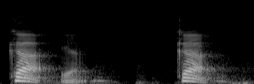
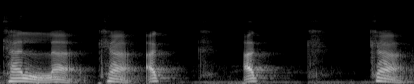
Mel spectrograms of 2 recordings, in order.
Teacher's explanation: pangkal lidah bertemu dengan perbatasan antara langit-langit yang lunak dan langit-langit yang keras. Kemudian cara mengucapkannya disertai dengan hembusan nafas. Ya, hembusan nafas. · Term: kaf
